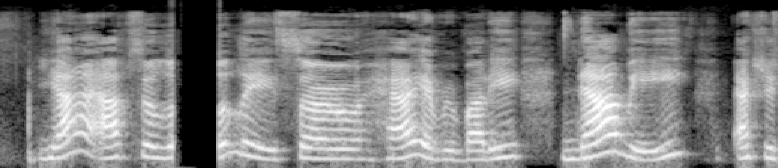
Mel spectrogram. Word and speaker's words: NNABI: Nabi, actually it's pronounced Nabi.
